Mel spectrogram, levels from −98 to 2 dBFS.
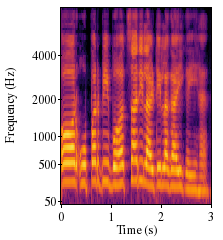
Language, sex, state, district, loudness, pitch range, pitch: Hindi, female, Bihar, Patna, -14 LUFS, 210-265 Hz, 235 Hz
